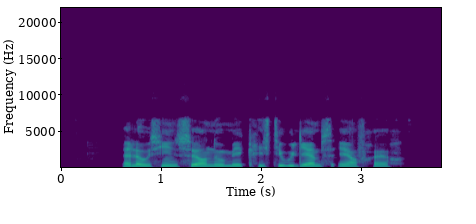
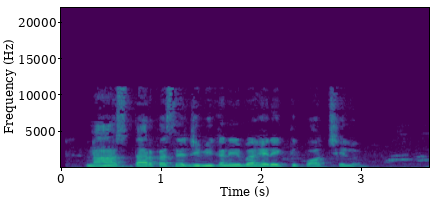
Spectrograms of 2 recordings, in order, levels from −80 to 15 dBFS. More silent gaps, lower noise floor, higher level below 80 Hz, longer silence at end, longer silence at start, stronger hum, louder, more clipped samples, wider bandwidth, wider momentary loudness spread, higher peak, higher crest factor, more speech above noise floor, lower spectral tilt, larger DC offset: neither; first, -75 dBFS vs -48 dBFS; second, -74 dBFS vs -54 dBFS; first, 0.4 s vs 0 s; first, 0.6 s vs 0.25 s; neither; second, -28 LUFS vs -23 LUFS; neither; second, 10 kHz vs 11.5 kHz; second, 8 LU vs 11 LU; about the same, -8 dBFS vs -8 dBFS; first, 22 dB vs 16 dB; first, 47 dB vs 25 dB; about the same, -4.5 dB/octave vs -5.5 dB/octave; neither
